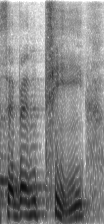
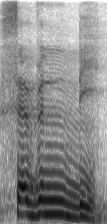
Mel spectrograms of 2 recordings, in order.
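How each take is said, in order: First: The T is pronounced as a clear, crisp T. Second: The T is softened into a quick D sound. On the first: The speaker calls it wrong. "c'est pas seventy" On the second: The speaker calls it right. "le T et le D sont fusionnés"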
